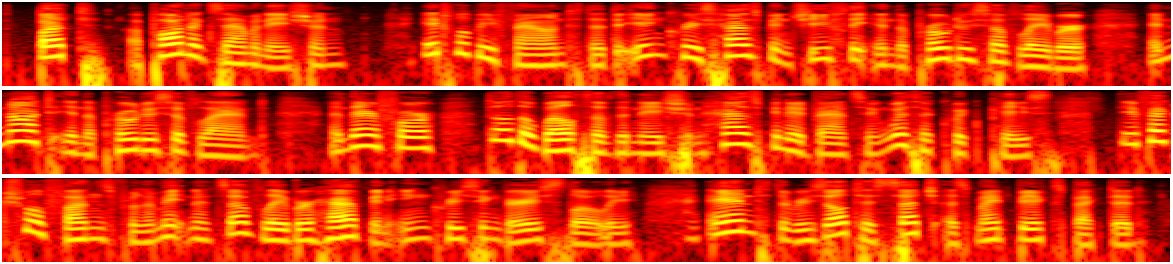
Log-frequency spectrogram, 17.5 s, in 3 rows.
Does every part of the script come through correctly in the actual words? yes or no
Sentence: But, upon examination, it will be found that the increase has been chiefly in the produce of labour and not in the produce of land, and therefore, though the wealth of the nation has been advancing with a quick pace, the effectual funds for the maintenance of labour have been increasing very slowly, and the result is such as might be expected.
yes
